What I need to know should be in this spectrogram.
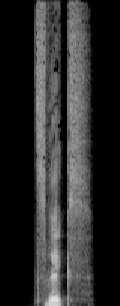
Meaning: genitive singular of Zweck
- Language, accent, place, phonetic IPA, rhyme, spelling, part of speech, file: German, Germany, Berlin, [t͡svɛks], -ɛks, Zwecks, noun, De-Zwecks.ogg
